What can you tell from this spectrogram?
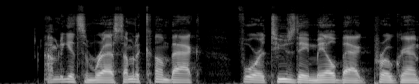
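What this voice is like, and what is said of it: Hoarse, fading voice. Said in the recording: “I'm losing my voice. My cough that's been going on for like 2 weeks now”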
